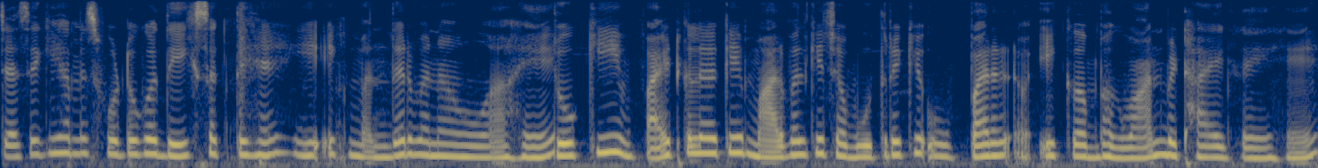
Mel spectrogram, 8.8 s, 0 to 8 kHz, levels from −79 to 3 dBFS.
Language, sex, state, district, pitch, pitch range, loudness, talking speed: Hindi, female, Jharkhand, Jamtara, 225 Hz, 205-250 Hz, -20 LUFS, 190 wpm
